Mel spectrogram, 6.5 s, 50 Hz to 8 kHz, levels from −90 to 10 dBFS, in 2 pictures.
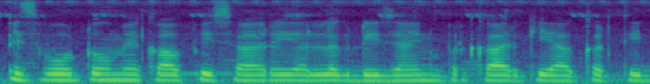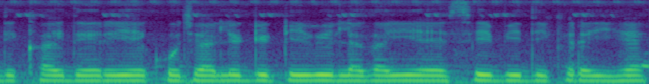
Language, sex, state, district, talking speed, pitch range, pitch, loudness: Hindi, male, Rajasthan, Bikaner, 220 wpm, 145-150 Hz, 145 Hz, -17 LUFS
